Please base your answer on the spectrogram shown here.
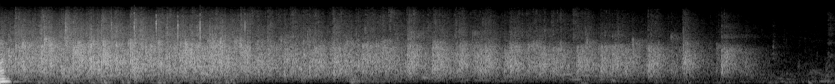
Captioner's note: applause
